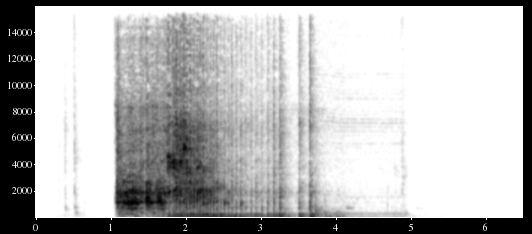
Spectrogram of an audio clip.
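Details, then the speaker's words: Nissan SR20DET turbo engine swapped into a car with wiring still unfinished: the starter spins the engine at a steady, even crank for about four seconds but it never fires. Crank no start; the cause is not yet diagnosed. "met the stage where it needs to fire and it's just not starting the way I thought it might"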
